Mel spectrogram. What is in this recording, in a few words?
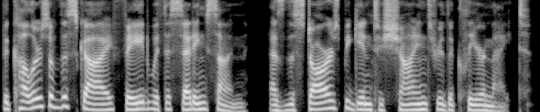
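US English; en-US; iOS Sounds; quinn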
